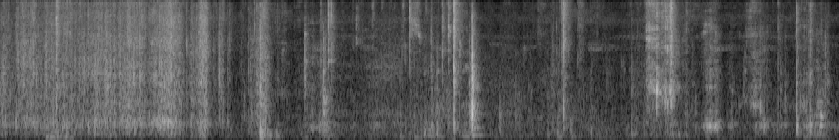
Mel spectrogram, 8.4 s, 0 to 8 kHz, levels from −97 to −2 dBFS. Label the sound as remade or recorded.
recorded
